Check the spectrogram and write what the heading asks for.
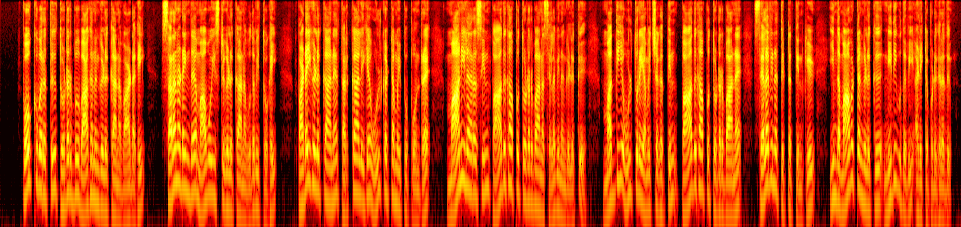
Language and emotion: Tamil, neutral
